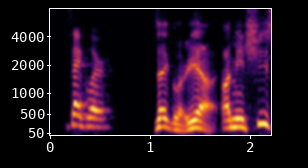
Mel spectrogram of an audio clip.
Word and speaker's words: Zegler: Ziegler? Zegler.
